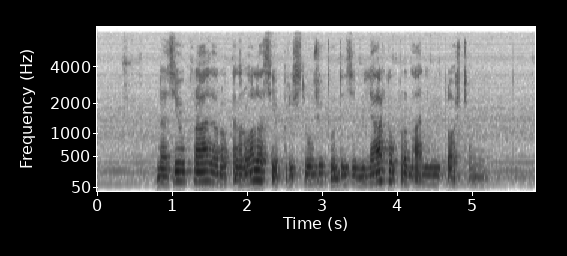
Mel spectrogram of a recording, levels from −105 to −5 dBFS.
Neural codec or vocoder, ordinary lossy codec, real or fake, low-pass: none; none; real; none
